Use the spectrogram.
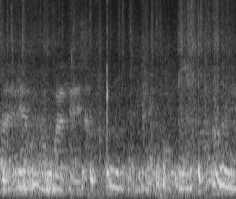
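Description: Racing pigeons at a pigeon festival in Serres, with steady low cooing and fluttering bird sounds close by, blended with background crowd murmur throughout.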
